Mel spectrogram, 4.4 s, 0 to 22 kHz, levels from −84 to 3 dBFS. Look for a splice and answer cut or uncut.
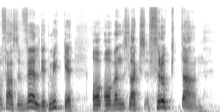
uncut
